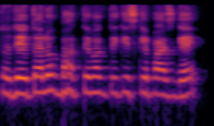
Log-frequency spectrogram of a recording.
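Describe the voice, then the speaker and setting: A woman's voice: fairly high pitch, little pitch movement, brisk, a little mellow. A woman telling a scripture story in a casual, playful way, slipping in English phrases.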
